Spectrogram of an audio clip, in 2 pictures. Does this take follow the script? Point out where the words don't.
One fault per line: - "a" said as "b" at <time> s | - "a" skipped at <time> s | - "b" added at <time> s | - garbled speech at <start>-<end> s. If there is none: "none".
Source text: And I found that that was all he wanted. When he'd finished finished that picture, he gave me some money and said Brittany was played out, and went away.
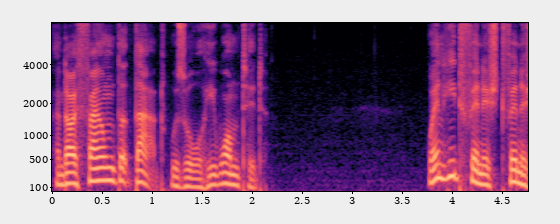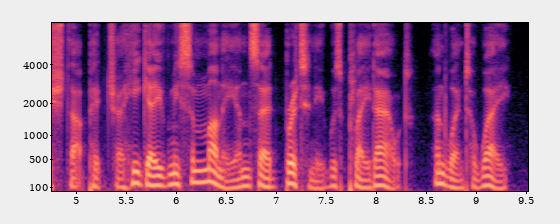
none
